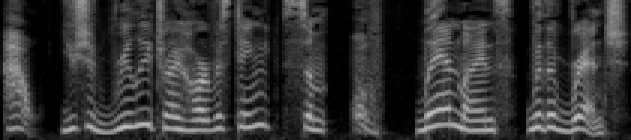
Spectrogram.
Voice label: pain respond; 商人杰恩（七日杀）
